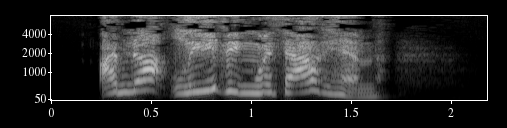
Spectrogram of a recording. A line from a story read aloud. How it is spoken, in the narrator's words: shout for the second time today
